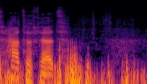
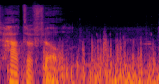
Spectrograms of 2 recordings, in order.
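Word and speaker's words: Hattfell: It's Mount Hatfett. And that is the end of the Black Desert. The correct pronunciation is Hatfell.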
